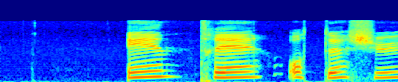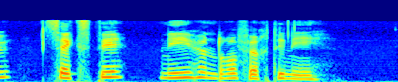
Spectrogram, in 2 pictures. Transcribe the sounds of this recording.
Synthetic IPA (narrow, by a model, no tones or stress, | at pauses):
eːnt̪ʰʁeːɔt̪əʃʉː | sɛkst̪ɪ | niːɦʉnd̪ʁəoːfœʁt̪ɪniː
